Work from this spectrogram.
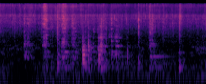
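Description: Sardine fish roasting in a little oil on a tawa, giving a steady close sizzle and crackle, with occasional scraping and stirring sounds from a spatula.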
